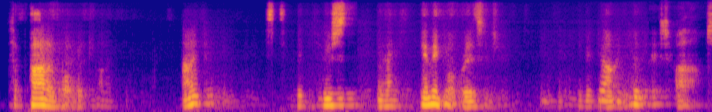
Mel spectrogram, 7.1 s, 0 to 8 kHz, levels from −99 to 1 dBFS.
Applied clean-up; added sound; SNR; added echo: neural mask model DeepFilterNet 3.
